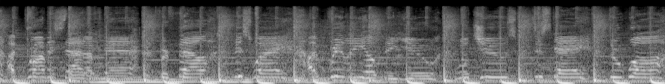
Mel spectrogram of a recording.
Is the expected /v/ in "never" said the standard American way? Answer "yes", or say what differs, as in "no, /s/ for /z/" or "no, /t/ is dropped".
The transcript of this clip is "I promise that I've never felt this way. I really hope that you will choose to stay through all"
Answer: no, /f/ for /v/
